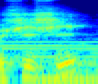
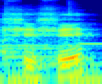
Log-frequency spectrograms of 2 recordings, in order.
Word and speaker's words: Fifi: ont parlé mais de Fifi. Oui, ça prononce bien comme ça et pas Féfé.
